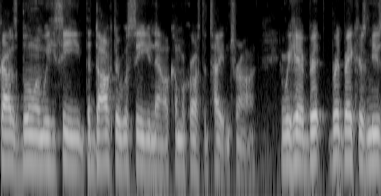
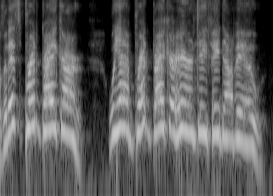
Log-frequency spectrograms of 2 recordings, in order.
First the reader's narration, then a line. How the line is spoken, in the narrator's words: Joey Styles yells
